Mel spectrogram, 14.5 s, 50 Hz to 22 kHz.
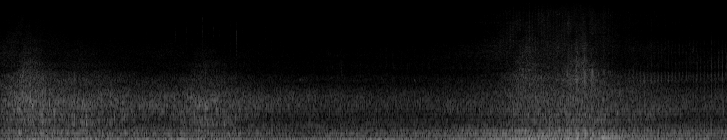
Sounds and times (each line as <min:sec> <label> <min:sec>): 0:00.0 Traffic 0:14.5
